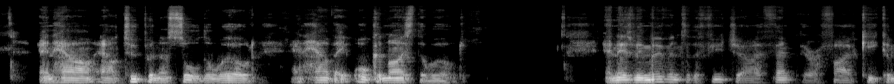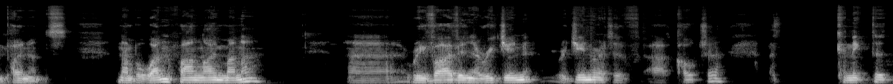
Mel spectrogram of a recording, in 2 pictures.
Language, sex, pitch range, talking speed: English, male, 95-110 Hz, 130 wpm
